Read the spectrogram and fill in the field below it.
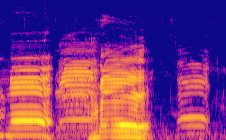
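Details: Cows on a road calling the herd: four loud, rich moos about a second each, the first and third dropping in pitch at the end, separated by short pauses.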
